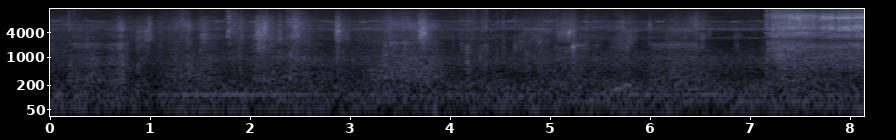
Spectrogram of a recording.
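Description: Faint footsteps and light handling rustles, then about seven seconds in a garden hose spray nozzle starts, a steady spray of water falling onto the mulch around a newly planted shrub.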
